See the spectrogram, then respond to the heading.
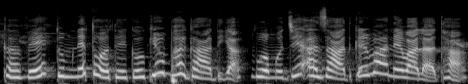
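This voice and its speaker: A woman plays a tiny mother sparrow in a kids' cartoon. Her voice is very high and swoops expressively, with a sweet, pleading, coaxing way of talking. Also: sing-song, unhurried, heavily acted. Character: small pleading but clever mother sparrow. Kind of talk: children's cartoon character voice.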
